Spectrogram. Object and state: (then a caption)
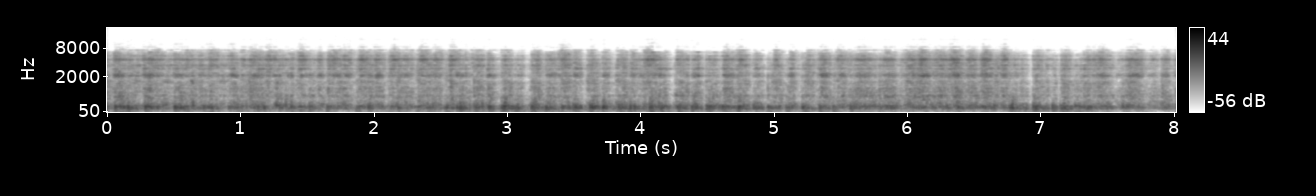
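Wooden plate tapped and scratched. Fingertips and short nails rapidly tap and scratch the surface of a round, solid wooden plate with a raised rim lying flat. The result is a dense, steady stream of quick wooden taps mixed with a continuous rasping, rubbing scratch, centered in a warm midrange with some bright edge.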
